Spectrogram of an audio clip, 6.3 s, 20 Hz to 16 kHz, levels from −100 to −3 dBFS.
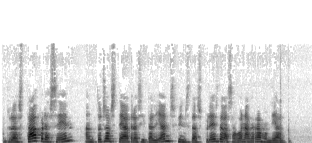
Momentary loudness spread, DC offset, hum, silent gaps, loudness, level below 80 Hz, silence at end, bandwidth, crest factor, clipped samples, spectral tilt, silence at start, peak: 13 LU; under 0.1%; none; none; -21 LUFS; -66 dBFS; 0.45 s; 11 kHz; 20 dB; under 0.1%; -6.5 dB/octave; 0.05 s; -2 dBFS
